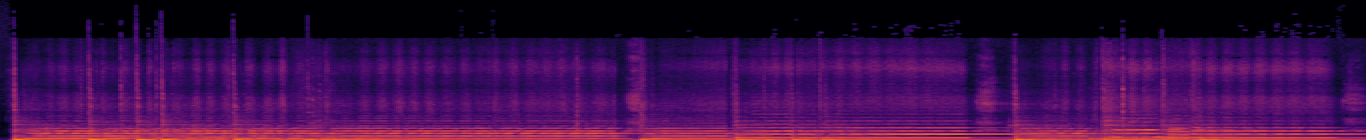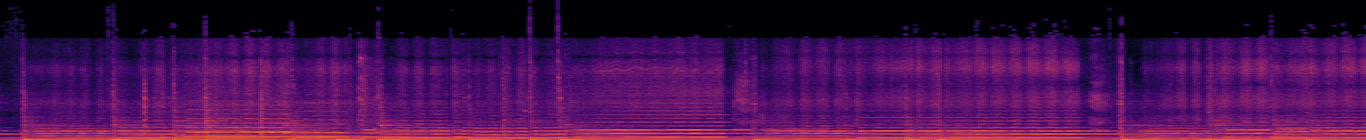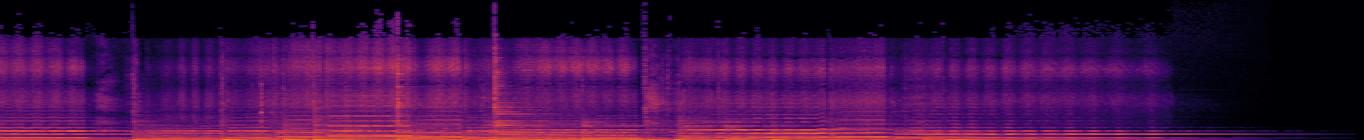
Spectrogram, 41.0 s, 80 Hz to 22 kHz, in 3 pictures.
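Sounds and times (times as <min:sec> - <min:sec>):
flute playing a wedding tune: 0:00.0 - 0:40.1.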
